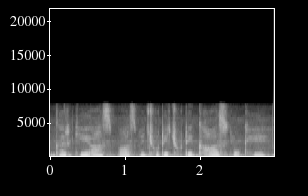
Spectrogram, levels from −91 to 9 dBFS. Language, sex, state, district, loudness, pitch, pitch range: Hindi, female, Arunachal Pradesh, Lower Dibang Valley, -15 LUFS, 180 Hz, 170-190 Hz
